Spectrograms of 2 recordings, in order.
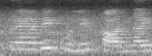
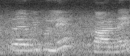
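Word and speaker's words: trabeculae carneae: ट्रेविकुले कार्ने क्या बोलती है? ट्रेबिकुलर कार्नाई बोलते हैं, ठीक है, ट्रेबिकुलर कार्नाई बोलते हैं, ठीक है।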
